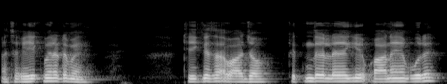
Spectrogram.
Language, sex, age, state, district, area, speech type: Hindi, male, 60+, Rajasthan, Jaipur, urban, spontaneous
